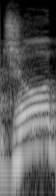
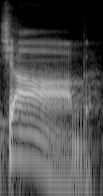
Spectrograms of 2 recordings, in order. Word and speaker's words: job: Et vous voyez, c'est pas job, c'est pas job, c'est job. C'est un A long.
